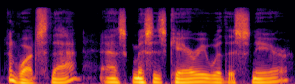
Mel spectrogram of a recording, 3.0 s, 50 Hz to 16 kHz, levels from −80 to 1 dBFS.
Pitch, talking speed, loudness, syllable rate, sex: 120 Hz, 185 wpm, -17 LUFS, 4.1 syllables/s, male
